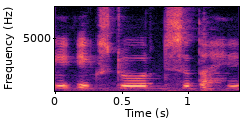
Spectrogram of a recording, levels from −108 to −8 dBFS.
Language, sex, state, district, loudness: Marathi, female, Maharashtra, Sindhudurg, -27 LUFS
